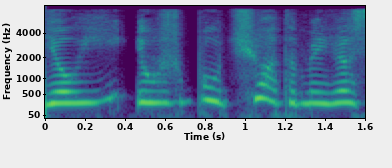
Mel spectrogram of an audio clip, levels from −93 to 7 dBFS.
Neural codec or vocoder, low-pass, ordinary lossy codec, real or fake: codec, 16 kHz in and 24 kHz out, 0.4 kbps, LongCat-Audio-Codec, two codebook decoder; 7.2 kHz; MP3, 48 kbps; fake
